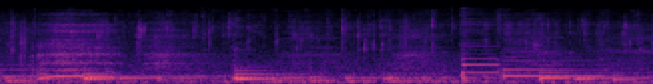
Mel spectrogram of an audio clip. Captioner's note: heavy breathing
